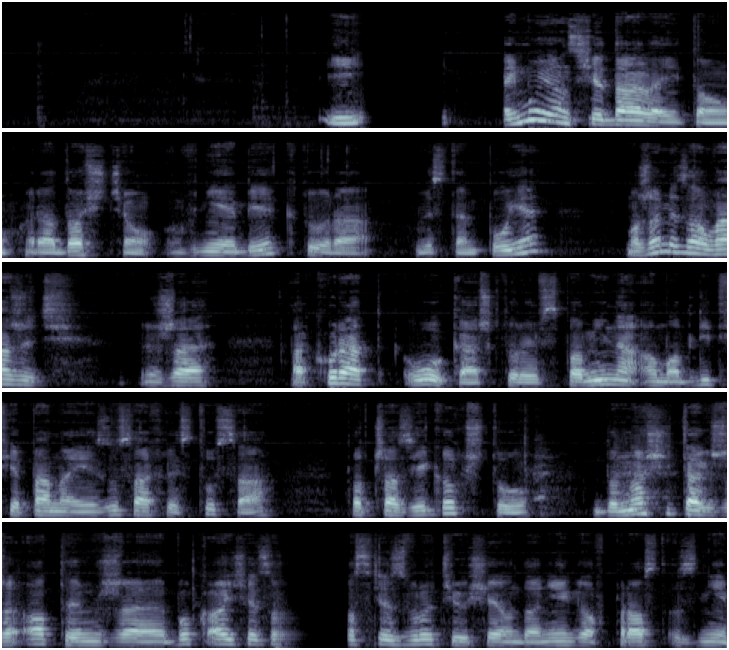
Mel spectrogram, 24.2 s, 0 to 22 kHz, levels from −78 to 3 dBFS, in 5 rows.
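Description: At 2.39 s the sound stops and a short fading buzz gives way to silence until 2.96 s, a pause of 0.54 s with about 0.47 s fully silent. This call audio freeze was likely caused by packets held up in transit, so the jitter buffer ran dry. The receiver stretched the last sound briefly, then waited, and resumed where it left off with nothing lost.

At 3.34–3.36 s the audio jumps forward abruptly, and about 150 ms is missing. This skip ahead happened because a stretch of audio was dropped, in transit or by an overflowing jitter buffer, while later audio was already waiting, joining the two sides almost directly.

From 3.49 to 5.10 s the sound drags at 91% speed without any pitch change. This jitter buffer slow-down came from repeated pitch periods that added 151 ms to rebuild a reserve.

From 8.69 to 11.55 s it hurries along at 119% speed. This is a jitter buffer speed-up, in which short pitch-period slices totalling about half a second were cut to reduce excess delay.

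The same sequence recurs near the end. A call audio freeze runs from 21.15 to 21.66 s, lasting 0.49 s with about 0.28 s silent. A skip ahead at 21.80–21.83 s drops about 300 ms. A slow-down at 90% runs from 22.18 to 22.65 s and adds 55 ms. A speed-up at 109% runs from 23.34 s to the end and removes about 0.1 s.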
